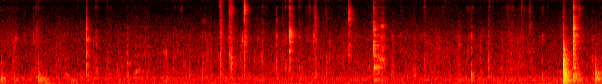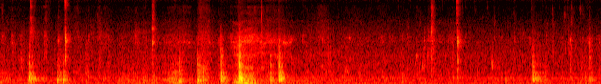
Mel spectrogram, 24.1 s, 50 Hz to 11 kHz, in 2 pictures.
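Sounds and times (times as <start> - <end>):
chewing smacks: 1.7 - 11.0, 11.6 - 14.4, 18.8 - 24.0.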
